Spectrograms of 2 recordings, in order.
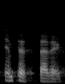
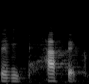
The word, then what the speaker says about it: empathic: it wrong i'm sorry i thought it was empathetic listening it's empathic listening bad on me sorry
